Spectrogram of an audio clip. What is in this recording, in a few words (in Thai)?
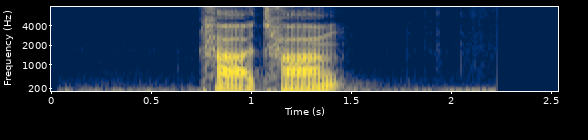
"ท่าช้าง", ภาษาโคราช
